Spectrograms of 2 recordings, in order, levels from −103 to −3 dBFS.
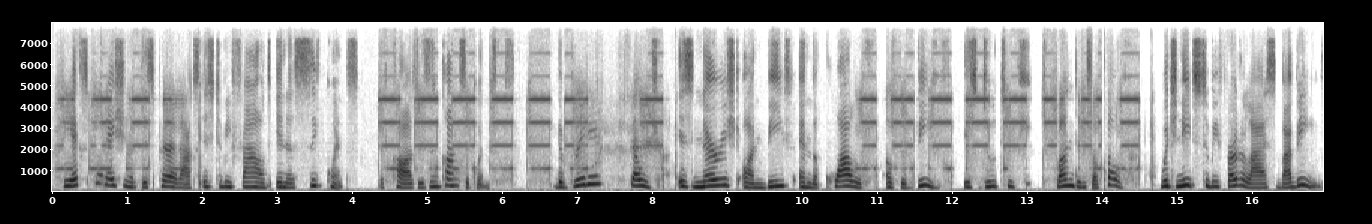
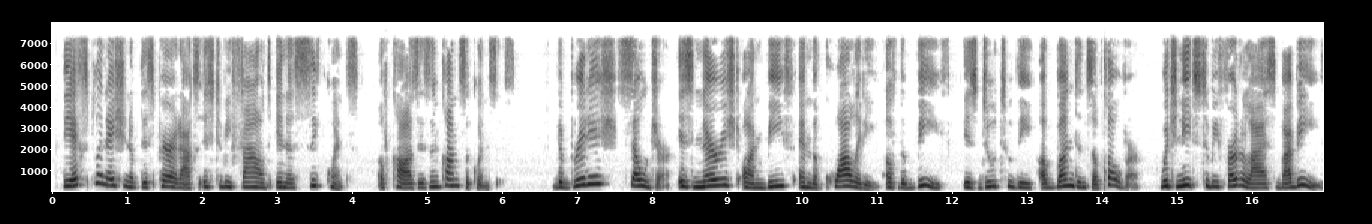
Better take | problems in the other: second | noise reduction (neural diffusion model UNIVERSE++)

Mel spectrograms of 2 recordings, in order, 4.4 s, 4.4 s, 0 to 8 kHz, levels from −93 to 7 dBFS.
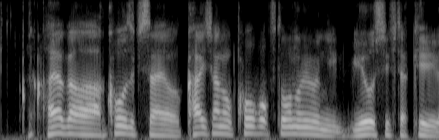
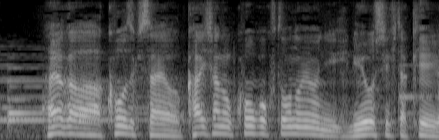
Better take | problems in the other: second | noise reduction (neural diffusion model UNIVERSE++)

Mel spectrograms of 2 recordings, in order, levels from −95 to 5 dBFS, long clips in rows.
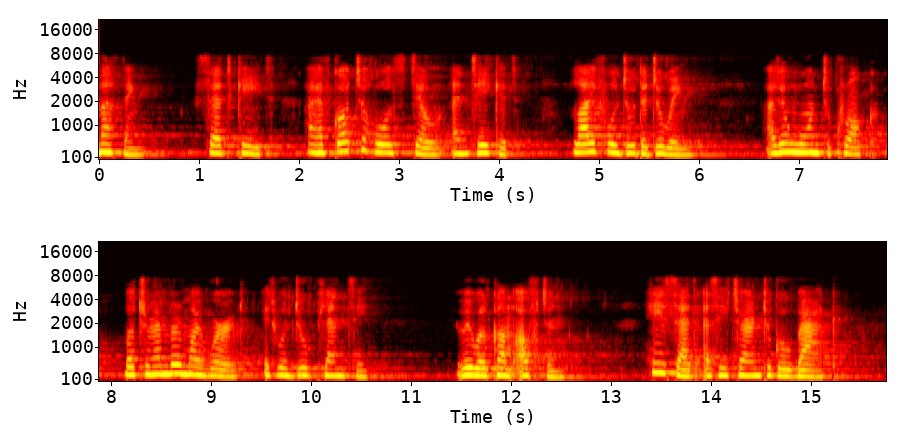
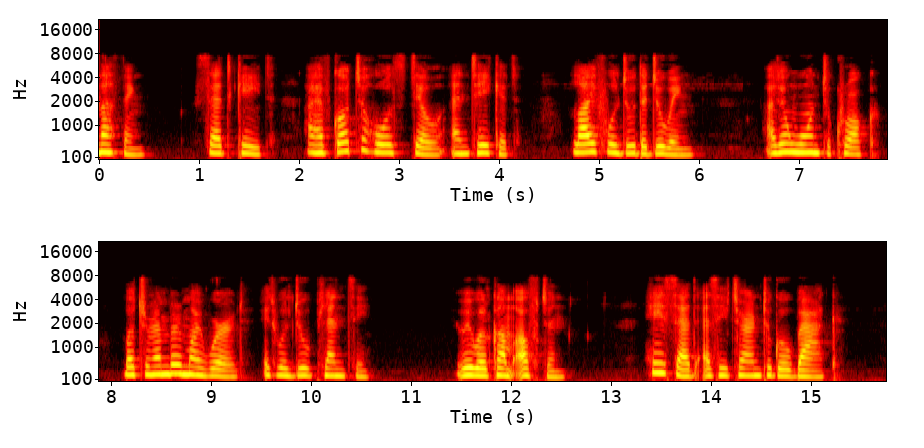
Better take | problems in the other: second | room echo; dies away in 1.5 s

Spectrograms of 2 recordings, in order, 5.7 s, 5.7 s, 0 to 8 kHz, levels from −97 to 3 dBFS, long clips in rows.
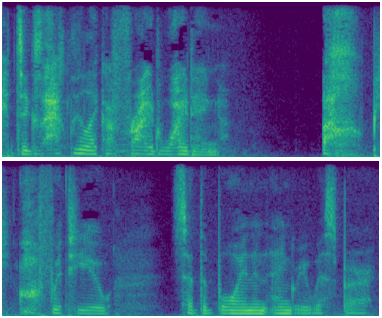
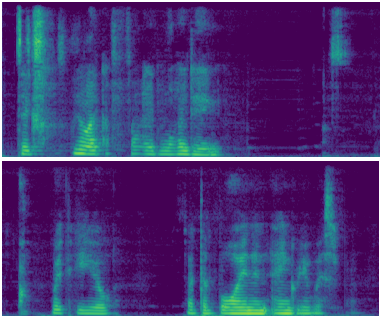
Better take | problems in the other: first | noise reduction (neural mask model DeepFilterNet 3)

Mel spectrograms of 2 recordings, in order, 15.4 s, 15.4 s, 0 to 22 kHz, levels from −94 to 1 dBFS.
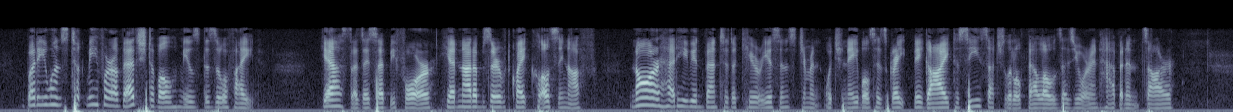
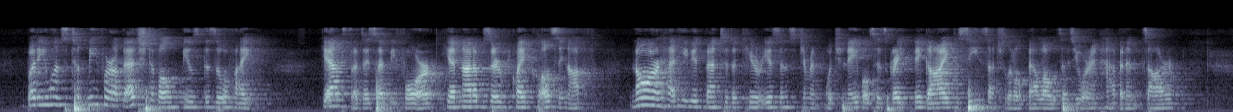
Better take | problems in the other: first | room echo; dies away in 1.1 s

